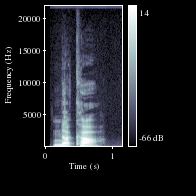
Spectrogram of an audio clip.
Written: nakah

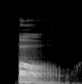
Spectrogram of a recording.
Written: bo

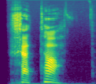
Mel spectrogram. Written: hattath

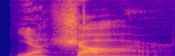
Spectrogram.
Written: yashar

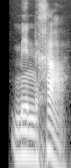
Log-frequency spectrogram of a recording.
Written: minhah

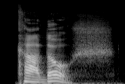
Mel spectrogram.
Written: qedosh

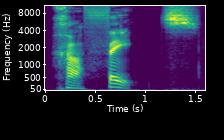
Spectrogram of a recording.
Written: haphets

